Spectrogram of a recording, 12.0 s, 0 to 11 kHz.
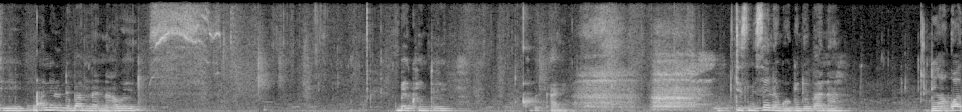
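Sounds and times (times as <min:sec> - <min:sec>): person breathing heavily: 0:07.2 - 0:09.0.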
